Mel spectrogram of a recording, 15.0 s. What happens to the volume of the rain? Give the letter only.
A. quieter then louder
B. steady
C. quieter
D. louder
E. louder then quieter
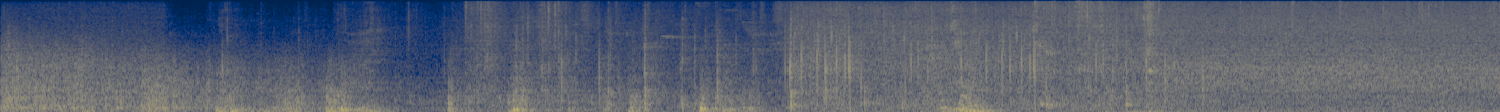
B.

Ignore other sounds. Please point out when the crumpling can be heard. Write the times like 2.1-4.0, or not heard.
4.6-5.8, 10.3-11.7.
